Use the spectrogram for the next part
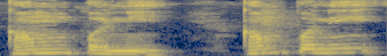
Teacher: ನಮ್ಮ ತುಟಿಗಳು ಒಂದಕ್ಕೊಂದು ಸೇರಿ ಮೂಗಿನ ಸಹಾಯದಿಂದ ಕಂಪನಿ ಎಂದು ನಾವು ಉಚ್ಚಾರ ಮಾಡುತ್ತೇವೆ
